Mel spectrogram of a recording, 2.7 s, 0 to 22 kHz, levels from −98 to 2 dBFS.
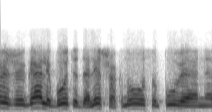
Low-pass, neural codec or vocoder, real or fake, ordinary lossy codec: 7.2 kHz; none; real; Opus, 16 kbps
